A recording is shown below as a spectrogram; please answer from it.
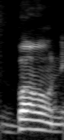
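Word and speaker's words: Bonn: most people call that bond but it's it's bone in german it's bone because the o is a long o bone so bona um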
